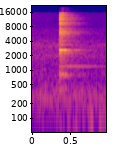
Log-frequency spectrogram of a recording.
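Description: A drinking glass is struck once, giving a single bright clink with a sharp attack and a clear high ringing tone that fades within a fraction of a second. Faint low background noise continues before and after.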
